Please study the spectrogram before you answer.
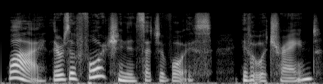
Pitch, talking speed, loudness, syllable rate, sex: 210 Hz, 240 wpm, -18 LUFS, 6.9 syllables/s, female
